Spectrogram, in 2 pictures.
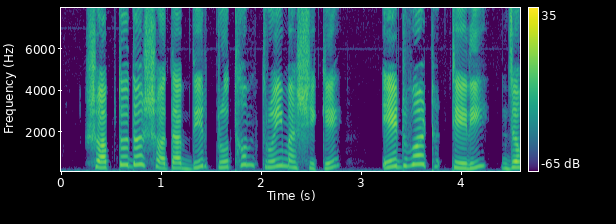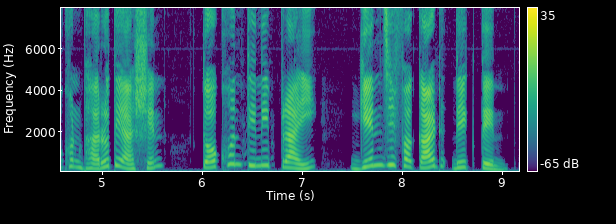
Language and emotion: Bengali, neutral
